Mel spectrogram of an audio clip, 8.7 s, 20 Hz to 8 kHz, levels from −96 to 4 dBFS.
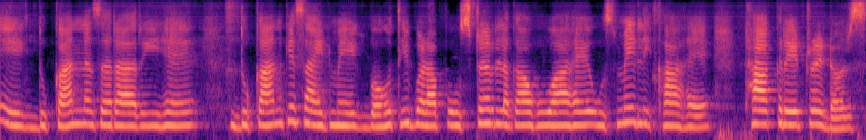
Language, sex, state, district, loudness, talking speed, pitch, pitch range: Hindi, female, Maharashtra, Gondia, -20 LUFS, 165 wpm, 245 Hz, 235-260 Hz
